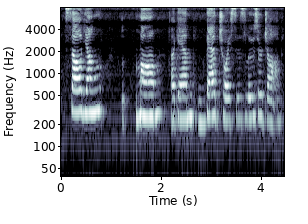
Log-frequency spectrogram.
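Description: An older woman, a disaster relief volunteer, telling her story in a lively, casual way and acting out what people said. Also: fairly high pitch, drawn-out words. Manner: lively storyteller, acts out quotes. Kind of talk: casual testimony.

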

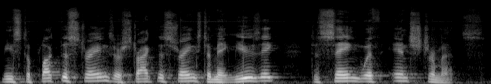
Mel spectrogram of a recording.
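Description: In a church sermon, a male pastor teaches his congregation and leads them in call-and-response and group praise. His voice is fairly high and mellow, and he speaks unhurriedly.

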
